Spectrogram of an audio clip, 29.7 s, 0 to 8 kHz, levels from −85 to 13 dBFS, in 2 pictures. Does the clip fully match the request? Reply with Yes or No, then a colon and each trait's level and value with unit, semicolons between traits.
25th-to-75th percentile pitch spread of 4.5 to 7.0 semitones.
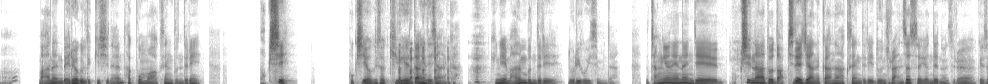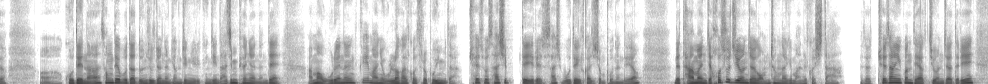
Yes: wide, 6.2 semitones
